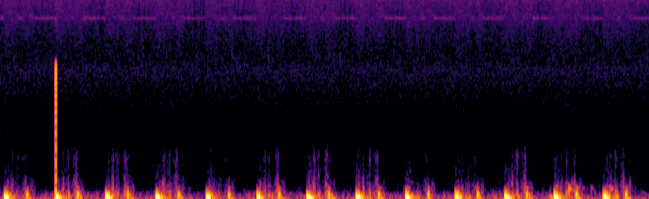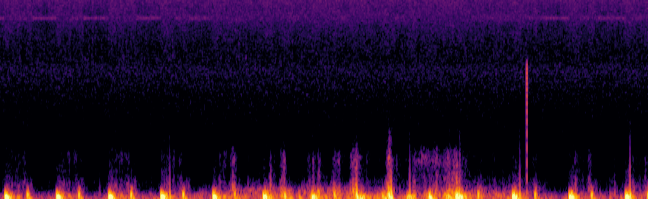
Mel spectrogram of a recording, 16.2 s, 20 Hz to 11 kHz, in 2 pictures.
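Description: Steady low heart thumps through a stethoscope at about 95 beats a minute, with some extra rustling partway through. This is a normal heart still beating quickly as it recovers after exercise.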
